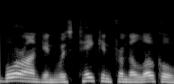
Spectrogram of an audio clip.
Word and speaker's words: Borongan: Pronounced Bo-Rong-Gan, the name Borongan was taken from the local word Barong, which in the Waray-Waray language means fog.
